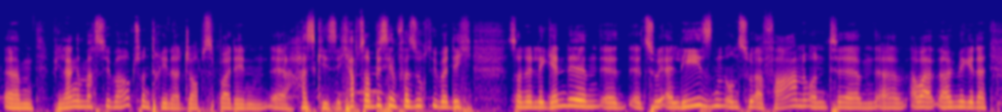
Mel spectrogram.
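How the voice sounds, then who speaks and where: A man hosts a relaxed interview in a notably high voice. He sounds eager and friendly, often stalling with filler sounds before his questions. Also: brisk, gravelly, few pauses. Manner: enthusiastic, hesitant with many fillers. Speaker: podcast host, interviewer. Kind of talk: casual interview.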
